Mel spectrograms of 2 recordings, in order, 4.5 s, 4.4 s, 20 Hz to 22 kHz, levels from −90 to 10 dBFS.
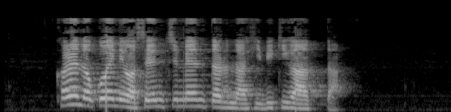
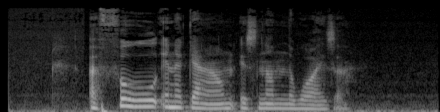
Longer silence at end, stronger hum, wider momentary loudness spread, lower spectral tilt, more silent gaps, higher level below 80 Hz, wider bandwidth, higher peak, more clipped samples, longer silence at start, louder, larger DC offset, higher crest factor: first, 1.1 s vs 0.05 s; neither; second, 10 LU vs 23 LU; second, -2.5 dB/octave vs -6.5 dB/octave; neither; second, -64 dBFS vs -42 dBFS; second, 11.5 kHz vs 16 kHz; first, -6 dBFS vs -10 dBFS; neither; first, 0.55 s vs 0.1 s; first, -22 LUFS vs -27 LUFS; neither; about the same, 20 dB vs 18 dB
